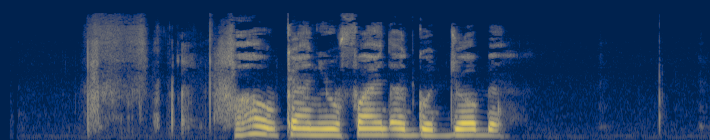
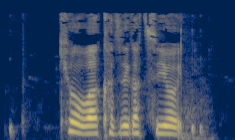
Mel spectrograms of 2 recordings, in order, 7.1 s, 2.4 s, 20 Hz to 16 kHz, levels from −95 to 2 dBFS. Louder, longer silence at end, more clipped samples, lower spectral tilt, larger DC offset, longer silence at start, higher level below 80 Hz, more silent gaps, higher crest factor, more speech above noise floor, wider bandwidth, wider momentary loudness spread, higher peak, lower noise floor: about the same, -20 LUFS vs -22 LUFS; first, 2.1 s vs 0.35 s; neither; first, -6.5 dB/octave vs -4 dB/octave; neither; first, 0.85 s vs 0.1 s; second, -76 dBFS vs -60 dBFS; neither; about the same, 18 dB vs 20 dB; first, 54 dB vs 32 dB; second, 10 kHz vs 11.5 kHz; about the same, 21 LU vs 19 LU; second, -6 dBFS vs -2 dBFS; first, -73 dBFS vs -53 dBFS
